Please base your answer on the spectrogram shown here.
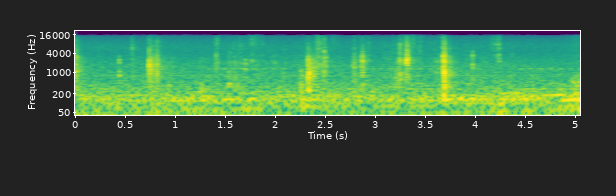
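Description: Playing cards being drawn and placed during a solo tabletop card game, soft scattered slides and taps, close and quiet against a hissy room background.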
